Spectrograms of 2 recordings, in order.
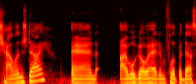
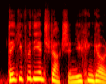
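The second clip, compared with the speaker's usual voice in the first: higher, quick and airily dismissive; dismissive noblewoman; 8 semitones higher, faster than usual. Acted. Noblewoman sending Shamash away with quick, airy dismissal. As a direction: brush him off sweetly and quickly.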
